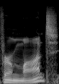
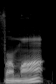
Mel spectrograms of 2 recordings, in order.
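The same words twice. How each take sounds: First: The T is fully pronounced. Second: The T is replaced by a glottal stop. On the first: "is not Vermont" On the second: "It's Vermont"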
